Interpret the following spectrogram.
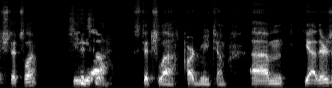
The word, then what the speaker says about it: Stützle: Stützle.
